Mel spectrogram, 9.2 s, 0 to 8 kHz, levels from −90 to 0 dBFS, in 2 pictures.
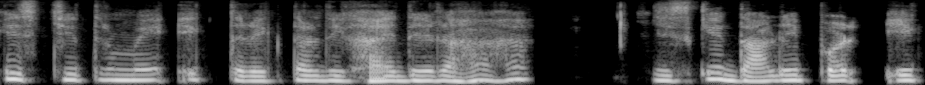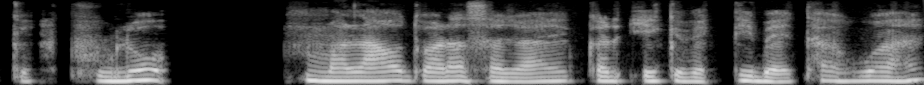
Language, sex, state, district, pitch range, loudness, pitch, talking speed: Hindi, male, Bihar, East Champaran, 155-180 Hz, -20 LUFS, 165 Hz, 150 wpm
